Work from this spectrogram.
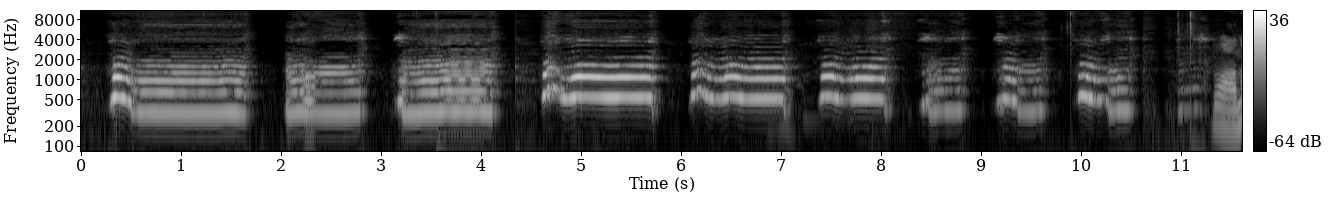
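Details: Dobermann named Roman crying dramatically during his once-a-year nail clipping indoors: a series of about nine drawn-out, wavering howling whines, each one to two seconds long, separated by short pauses, loud and tonal.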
